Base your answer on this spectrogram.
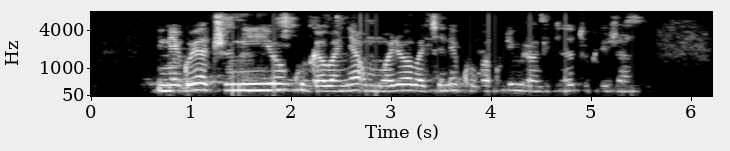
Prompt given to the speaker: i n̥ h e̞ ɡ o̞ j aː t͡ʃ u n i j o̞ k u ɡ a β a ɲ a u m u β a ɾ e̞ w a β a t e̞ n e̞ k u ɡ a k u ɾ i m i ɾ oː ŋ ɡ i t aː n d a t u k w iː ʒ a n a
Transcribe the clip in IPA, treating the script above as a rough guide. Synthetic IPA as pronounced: i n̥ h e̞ ɡ o̞ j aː t͡ʃ u n i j o̞ k u ɡ a β a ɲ a u m u β a ɾ e̞ w a β a c e̞ n e̞ k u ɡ a k u ɾ i m i ɾ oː ŋ ɡ i t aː n d a t u k w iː ʒ a n a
